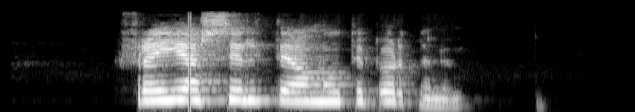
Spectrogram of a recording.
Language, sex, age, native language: Icelandic, female, 20-29, Icelandic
